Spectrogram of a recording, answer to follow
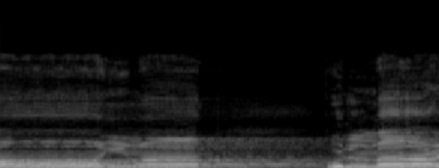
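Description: A solo male voice reciting the Quran in melodic chant, holding one long vowel at the end of a verse as it slowly fades. After a short breath about three seconds in, he begins the next verse on a rising note.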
